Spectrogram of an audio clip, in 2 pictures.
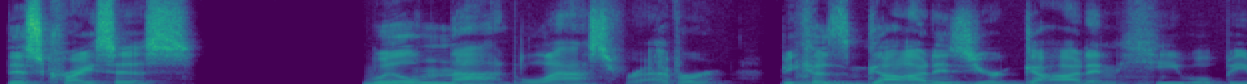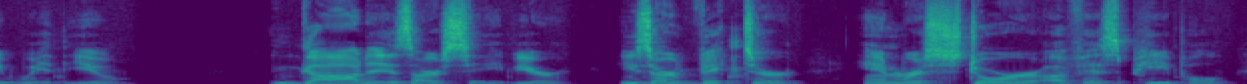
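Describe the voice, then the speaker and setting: A man pastor preaching a sermon in an earnest, measured way, with emphatic pauses. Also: mid-range voice.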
